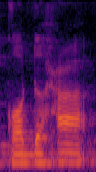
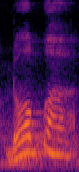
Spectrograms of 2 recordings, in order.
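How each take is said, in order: First: The word begins with a k sound. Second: The word begins with a d sound. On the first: The speaker calls it wrong. "tapi di sini beda" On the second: The speaker calls it right. "Yang benar apa? Dobha"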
